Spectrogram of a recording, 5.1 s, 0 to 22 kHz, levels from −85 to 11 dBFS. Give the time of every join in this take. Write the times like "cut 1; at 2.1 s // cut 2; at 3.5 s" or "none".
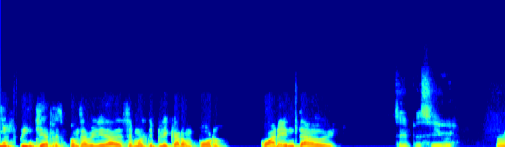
none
